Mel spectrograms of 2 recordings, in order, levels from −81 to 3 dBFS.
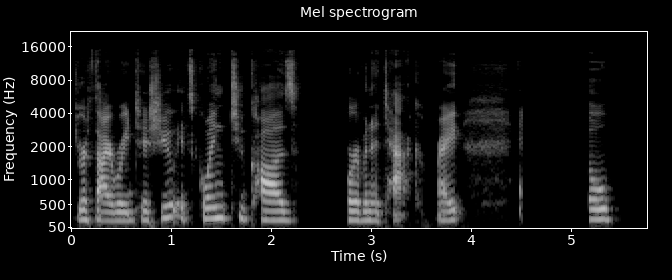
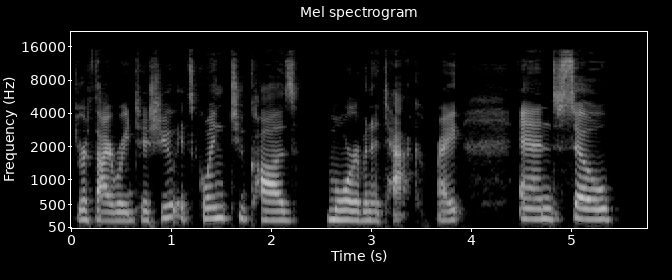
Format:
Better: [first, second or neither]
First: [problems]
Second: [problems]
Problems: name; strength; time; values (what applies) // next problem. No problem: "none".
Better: second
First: audio cutting out; at 2.5 s and at 4.5 s for 0.5 s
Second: none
